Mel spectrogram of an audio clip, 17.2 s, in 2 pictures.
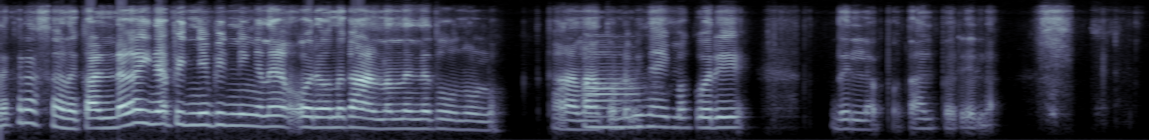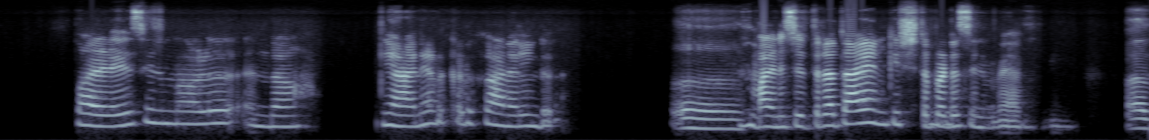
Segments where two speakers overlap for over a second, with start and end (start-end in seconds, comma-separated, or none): none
